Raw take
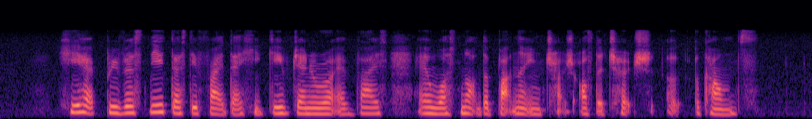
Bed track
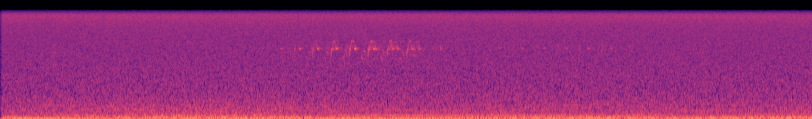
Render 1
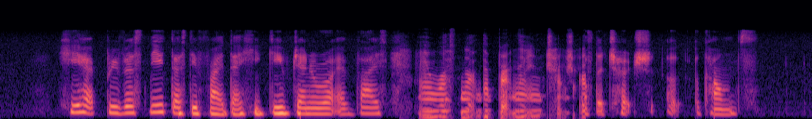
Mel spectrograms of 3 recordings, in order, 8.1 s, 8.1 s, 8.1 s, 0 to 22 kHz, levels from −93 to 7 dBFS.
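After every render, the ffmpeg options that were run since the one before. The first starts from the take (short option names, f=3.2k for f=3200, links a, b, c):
-filter_complex "[0:a]asettb=1/sr,asplit=3[a][b][c];[a]atrim=end=1.784[d];[b]atrim=start=1.78:end=3,asetpts=PTS-STARTPTS,afade=t=in:d=0.004:c=qsin,afade=t=out:st=1.216:d=0.004:c=qsin,equalizer=f=180:t=o:w=0.77:g=12.5[e];[c]atrim=start=2.996[f];[d][e]acrossfade=d=0.004:c1=hsin:c2=qsin[g];[g][f]acrossfade=d=0.004:c1=qsin:c2=hsin,asettb=1/sr,asplit=3[h][i][j];[h]atrim=end=3.994[k];[i]atrim=start=3.99:end=5.85,asetpts=PTS-STARTPTS,afade=t=in:d=0.004:c=qsin,afade=t=out:st=1.856:d=0.004:c=qsin,aeval=exprs='val(0)*sin(2*PI*470*n/s)':c=same[l];[j]atrim=start=5.846[m];[k][l]acrossfade=d=0.004:c1=hsin:c2=qsin[n];[n][m]acrossfade=d=0.004:c1=qsin:c2=hsin,asettb=1/sr,asplit=3[o][p][q];[o]atrim=end=6.744[r];[p]atrim=start=6.74:end=7.14,asetpts=PTS-STARTPTS,afade=t=in:d=0.004:c=qsin,afade=t=out:st=0.396:d=0.004:c=qsin,acrossover=split=160|3000[s][t][u];[t]acompressor=threshold=-38dB:ratio=2.5:attack=3.2:release=140:knee=2.83:detection=peak[v];[s][v][u]amix=inputs=3:normalize=0[w];[q]atrim=start=7.136[x];[r][w]acrossfade=d=0.004:c1=hsin:c2=qsin[y];[y][x]acrossfade=d=0.004:c1=qsin:c2=hsin"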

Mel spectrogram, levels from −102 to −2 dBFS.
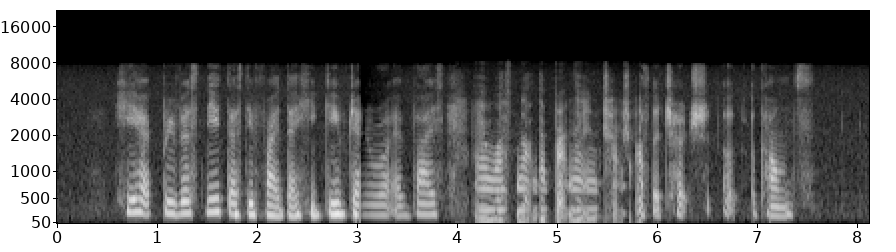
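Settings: -filter_complex "[0:a]asplit=2[a][b];[a]atrim=end=3.03,asetpts=PTS-STARTPTS,afade=t=out:st=3.026:d=0.004:c=hsin[c];[b]atrim=start=3.03,asetpts=PTS-STARTPTS,afade=t=in:d=0.56[d];[c][d]concat=n=2:v=0:a=1"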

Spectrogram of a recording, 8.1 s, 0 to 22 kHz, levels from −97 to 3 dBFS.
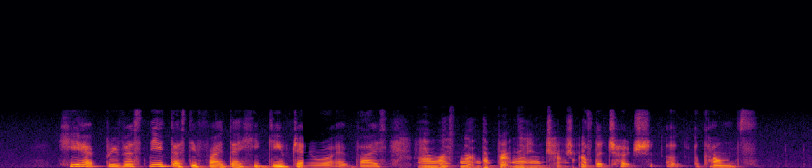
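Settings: -af "aemphasis=mode=reproduction:type=50fm,bandreject=f=60:t=h:w=6,bandreject=f=120:t=h:w=6,bandreject=f=180:t=h:w=6,bandreject=f=240:t=h:w=6,bandreject=f=300:t=h:w=6"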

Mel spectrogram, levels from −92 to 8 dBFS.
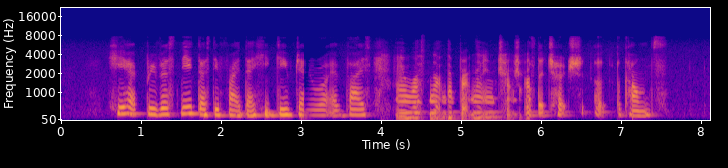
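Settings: -filter_complex "[0:a]asplit=2[a][b];[b]acompressor=threshold=-29dB:ratio=6,volume=-2dB[c];[a][c]amix=inputs=2:normalize=0,alimiter=limit=-9.5dB:level=0:latency=1:release=493"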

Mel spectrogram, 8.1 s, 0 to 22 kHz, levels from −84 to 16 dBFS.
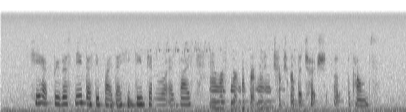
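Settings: -filter_complex "[1:a]volume=-15dB[a];[0:a][a]amix=inputs=2:normalize=0"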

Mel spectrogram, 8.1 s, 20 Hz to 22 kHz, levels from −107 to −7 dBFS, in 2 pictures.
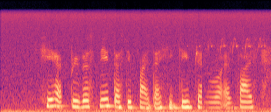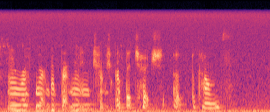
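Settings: -af "volume=7.5dB,alimiter=limit=-3dB:level=0:latency=1"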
